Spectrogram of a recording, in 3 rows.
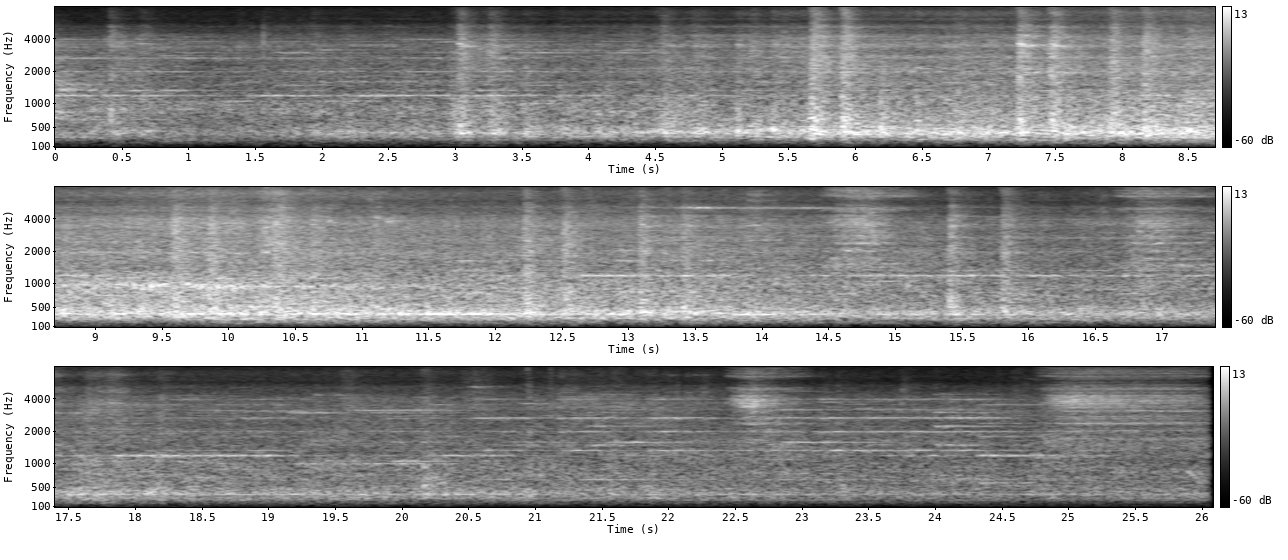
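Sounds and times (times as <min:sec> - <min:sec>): train wheels clicking over rail joints: 0:04.6 - 0:09.0.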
